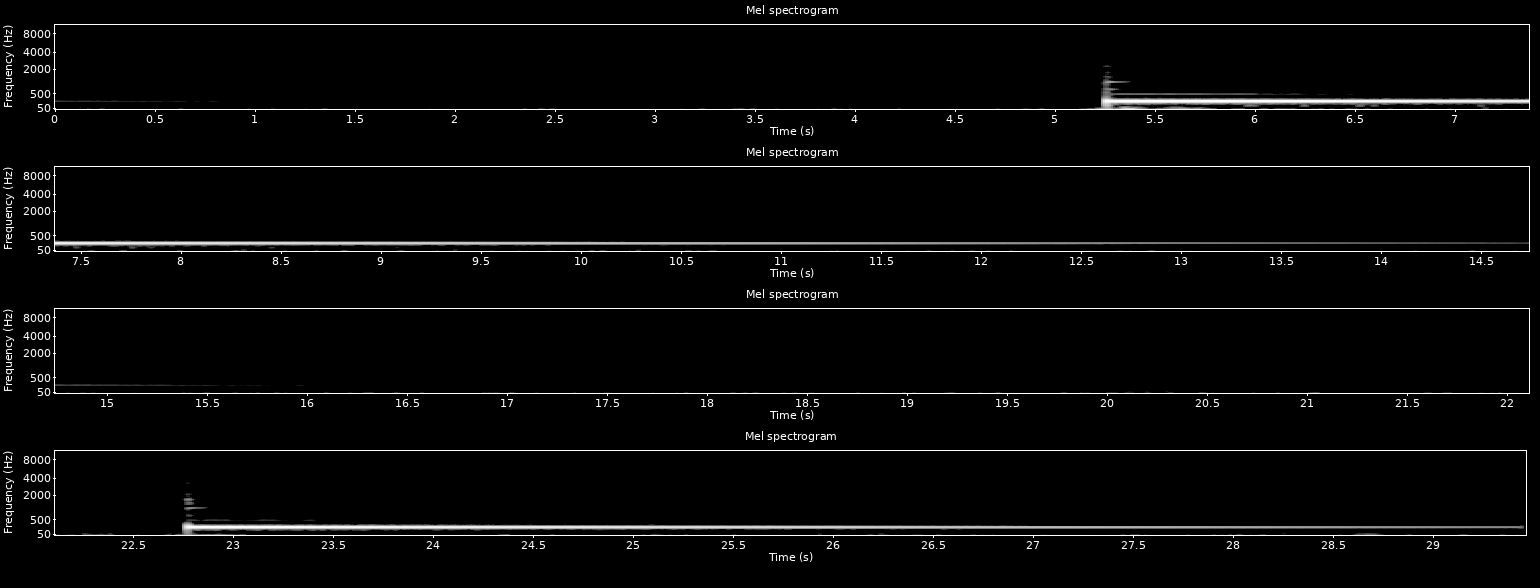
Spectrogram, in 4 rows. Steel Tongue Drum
5.2 14.9

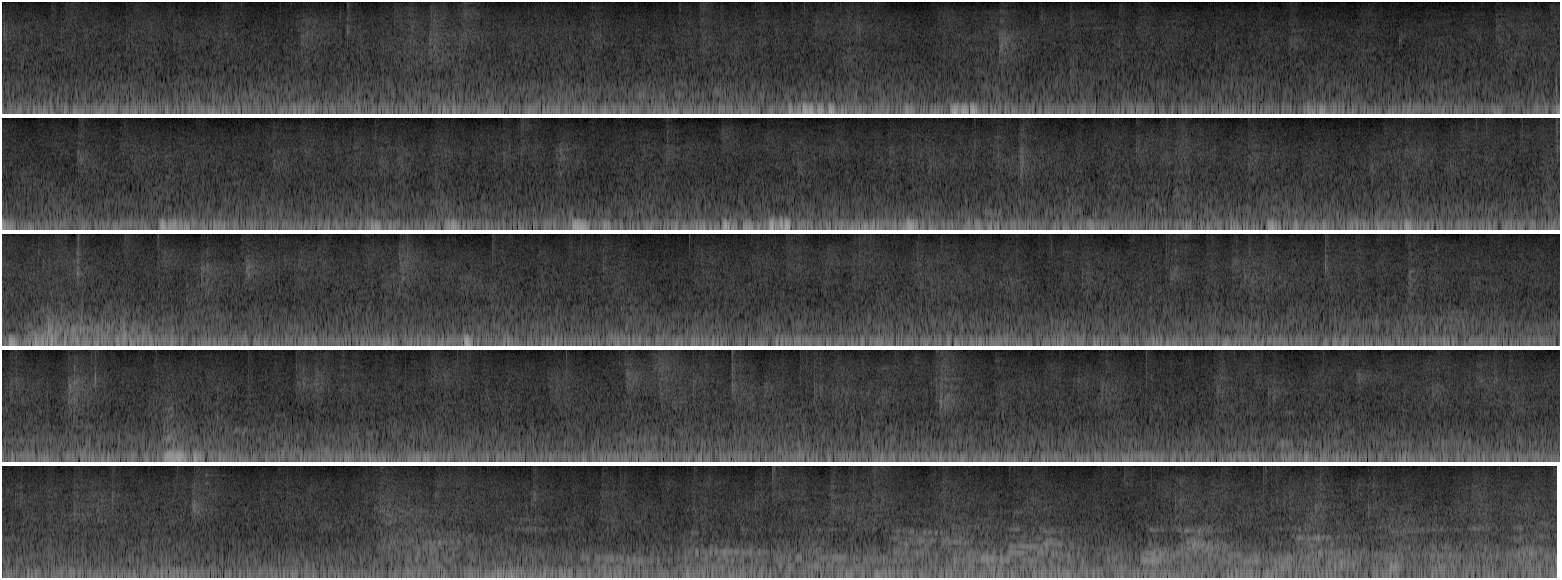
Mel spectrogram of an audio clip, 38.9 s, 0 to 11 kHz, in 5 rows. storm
14.1 17.2

